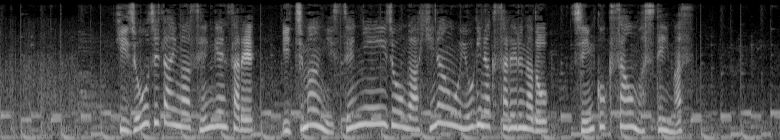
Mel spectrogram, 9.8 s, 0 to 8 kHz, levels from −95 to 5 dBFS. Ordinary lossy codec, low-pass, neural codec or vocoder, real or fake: none; 7.2 kHz; none; real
